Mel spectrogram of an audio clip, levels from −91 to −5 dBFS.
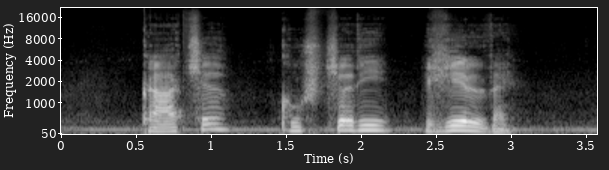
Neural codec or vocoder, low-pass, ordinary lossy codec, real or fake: codec, 44.1 kHz, 1.7 kbps, Pupu-Codec; none; none; fake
